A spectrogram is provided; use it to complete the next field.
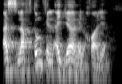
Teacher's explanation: Aslaftum mim mati bertemu fa izhar syafawi di situ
